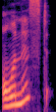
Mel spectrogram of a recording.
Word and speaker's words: honest: also an air an honest an hour because the words air honest and our begin with the vowel sound as the initial consonant h is not pronounced article 1 we use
